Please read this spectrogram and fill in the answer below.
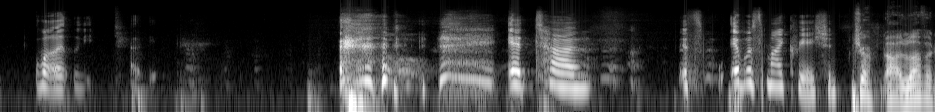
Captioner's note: she chuckles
